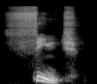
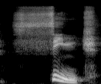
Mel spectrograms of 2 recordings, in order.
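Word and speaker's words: Tzeentch: caos sench no es sench se dice sinch exactamente como escucharon sinch sí ni siquiera se pronuncia la t y las dos e se pronuncian como una letra i y es un error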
